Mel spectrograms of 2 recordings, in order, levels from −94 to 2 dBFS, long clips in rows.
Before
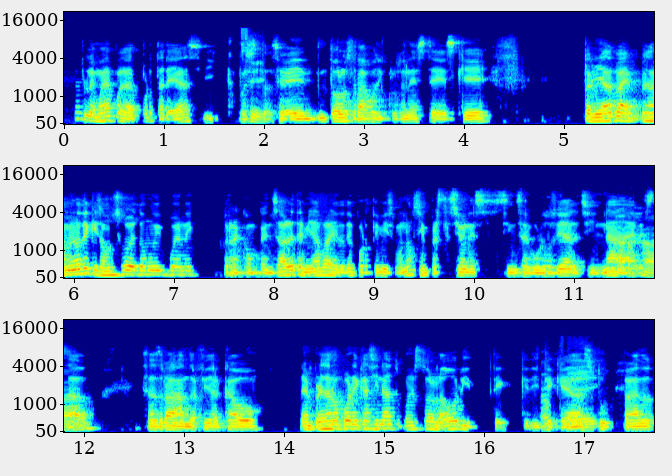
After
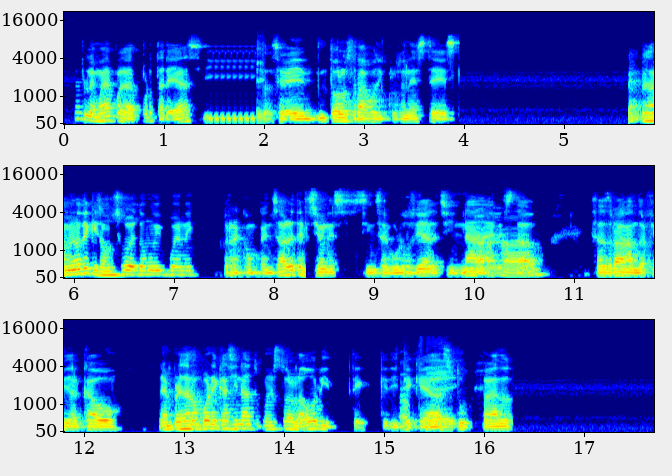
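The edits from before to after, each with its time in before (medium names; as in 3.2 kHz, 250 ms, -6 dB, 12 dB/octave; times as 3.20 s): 1.45 s: stutter in place 0.06 s, 8 plays
3.95–5.65 s: room tone
8.31–9.72 s: delete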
